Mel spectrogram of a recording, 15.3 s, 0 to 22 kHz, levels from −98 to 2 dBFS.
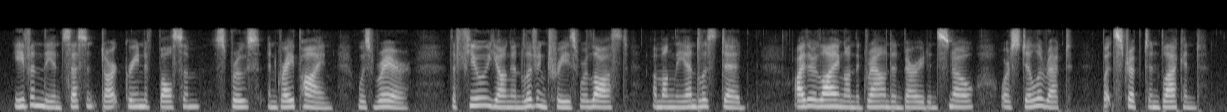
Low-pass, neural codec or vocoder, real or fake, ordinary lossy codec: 7.2 kHz; none; real; Opus, 64 kbps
